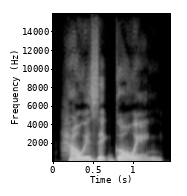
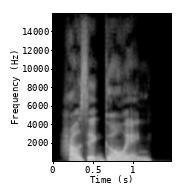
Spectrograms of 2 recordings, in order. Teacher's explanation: how is it going becomes how's it going. The is disappears and the final G in going often softens. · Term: connected speech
